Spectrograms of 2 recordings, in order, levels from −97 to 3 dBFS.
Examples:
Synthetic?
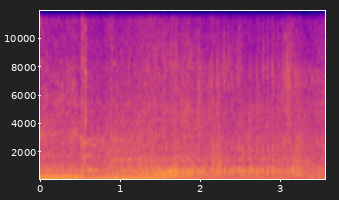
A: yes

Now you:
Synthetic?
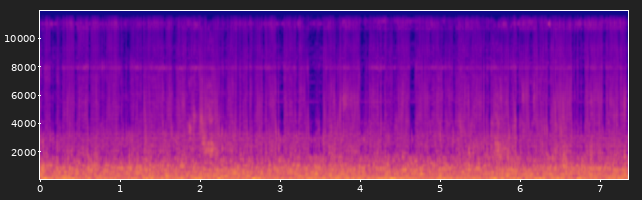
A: yes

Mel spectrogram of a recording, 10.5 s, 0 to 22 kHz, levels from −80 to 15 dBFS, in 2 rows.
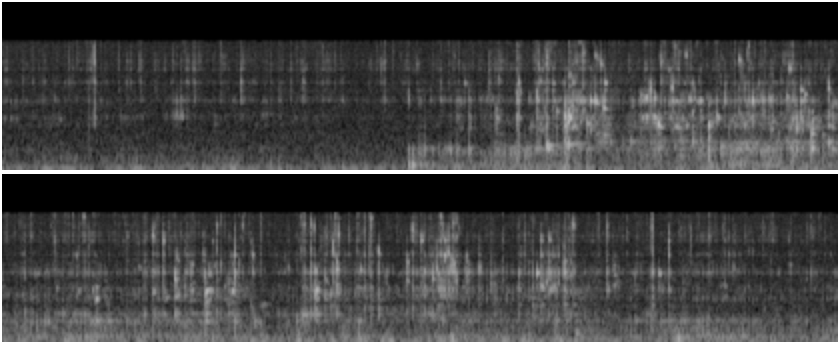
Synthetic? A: no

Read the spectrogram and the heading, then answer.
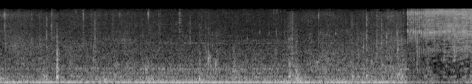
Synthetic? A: no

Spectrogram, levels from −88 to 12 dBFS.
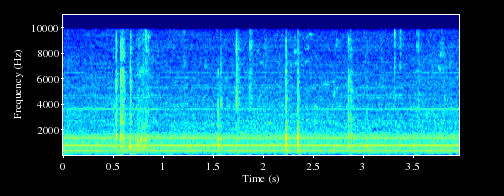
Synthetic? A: no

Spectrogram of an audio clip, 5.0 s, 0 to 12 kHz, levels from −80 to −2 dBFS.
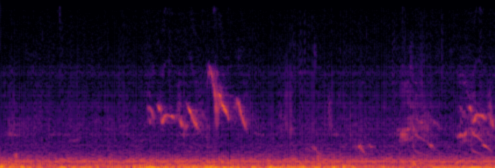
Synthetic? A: yes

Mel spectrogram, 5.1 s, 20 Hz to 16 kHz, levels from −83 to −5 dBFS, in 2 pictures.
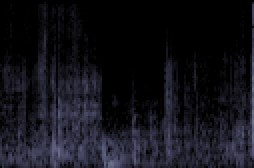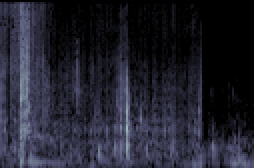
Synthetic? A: yes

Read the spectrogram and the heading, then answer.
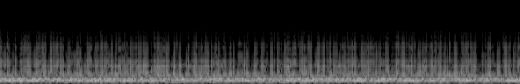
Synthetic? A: yes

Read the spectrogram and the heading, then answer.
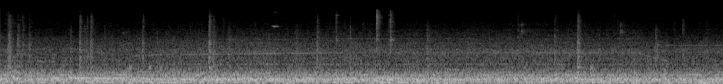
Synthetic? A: no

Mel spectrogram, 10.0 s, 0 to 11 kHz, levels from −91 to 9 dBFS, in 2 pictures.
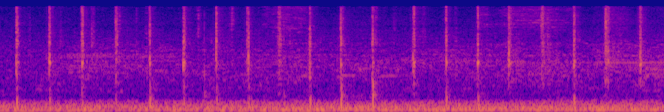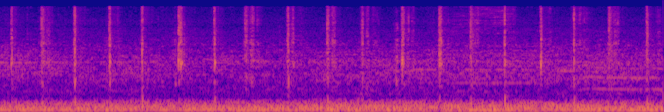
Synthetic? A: no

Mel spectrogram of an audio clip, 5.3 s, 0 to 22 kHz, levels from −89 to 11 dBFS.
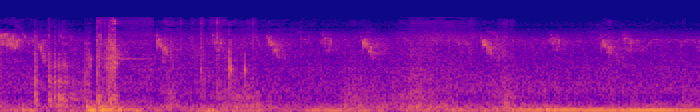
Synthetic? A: yes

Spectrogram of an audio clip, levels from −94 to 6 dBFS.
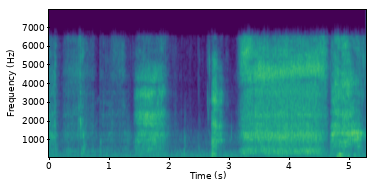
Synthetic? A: no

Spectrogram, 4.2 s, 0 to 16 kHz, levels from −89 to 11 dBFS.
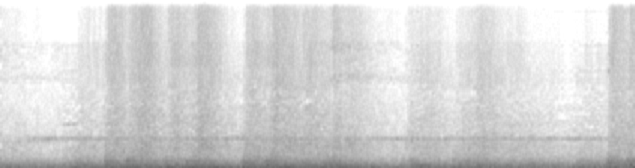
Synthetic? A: no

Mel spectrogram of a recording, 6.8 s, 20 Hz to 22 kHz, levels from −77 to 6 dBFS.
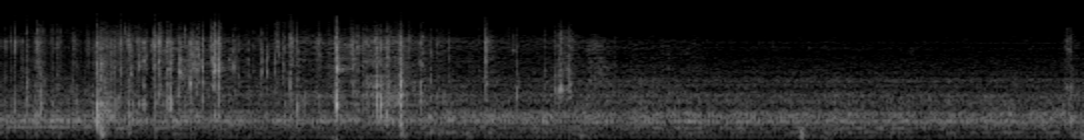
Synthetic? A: no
